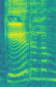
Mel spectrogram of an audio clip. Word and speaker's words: கேரளம்: ஆனால் ஆங்கிலேயர்கள் தங்கள் உச்சரிப்பு வசதிக்காக கேரளம் என்ற பெயரை கேரளா என மாற்றினர்.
